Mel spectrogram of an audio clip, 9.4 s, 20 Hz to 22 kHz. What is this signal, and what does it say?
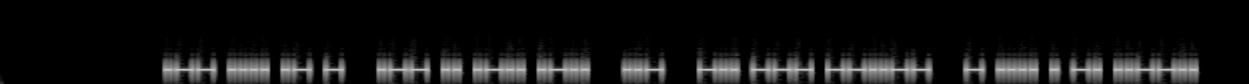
Morse code, heard as a keyed tone, about 32 wpm, 700 Hz. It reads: WHAT WILL U DO, THEN?
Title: Sentences from Top 100 Words and Abbreviations 30wpm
